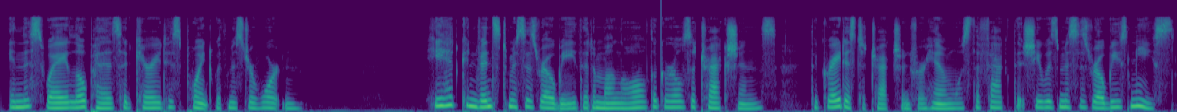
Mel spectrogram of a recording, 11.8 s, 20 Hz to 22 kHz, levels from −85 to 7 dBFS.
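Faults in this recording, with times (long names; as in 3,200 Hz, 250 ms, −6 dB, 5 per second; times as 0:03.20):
0:06.61: click −14 dBFS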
